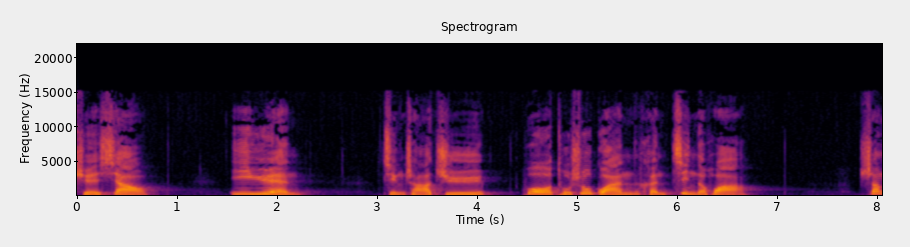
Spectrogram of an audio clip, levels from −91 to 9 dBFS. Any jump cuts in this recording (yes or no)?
no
